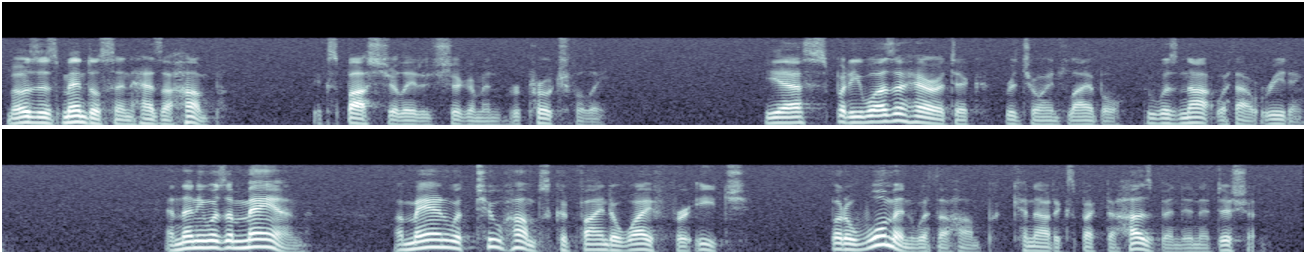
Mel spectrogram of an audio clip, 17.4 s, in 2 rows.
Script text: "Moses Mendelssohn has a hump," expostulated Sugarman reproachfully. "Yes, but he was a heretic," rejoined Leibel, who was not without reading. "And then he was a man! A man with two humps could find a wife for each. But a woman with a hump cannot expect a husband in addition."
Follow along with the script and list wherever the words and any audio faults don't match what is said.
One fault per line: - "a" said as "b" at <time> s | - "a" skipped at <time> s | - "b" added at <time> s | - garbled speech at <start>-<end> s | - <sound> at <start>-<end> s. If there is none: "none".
none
